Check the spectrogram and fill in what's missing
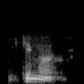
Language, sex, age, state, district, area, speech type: Sanskrit, male, 60+, Karnataka, Dakshina Kannada, rural, conversation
